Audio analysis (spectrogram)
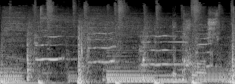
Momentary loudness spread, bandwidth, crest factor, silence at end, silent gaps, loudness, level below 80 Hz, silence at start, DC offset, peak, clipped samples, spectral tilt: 2 LU; over 20 kHz; 14 dB; 0 s; none; -16 LUFS; -24 dBFS; 0 s; under 0.1%; 0 dBFS; under 0.1%; -5 dB/octave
